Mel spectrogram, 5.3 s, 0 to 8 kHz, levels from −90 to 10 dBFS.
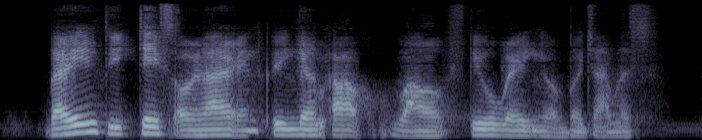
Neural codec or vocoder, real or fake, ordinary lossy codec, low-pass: codec, 16 kHz, 0.5 kbps, FreqCodec, larger model; fake; AAC, 32 kbps; 7.2 kHz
